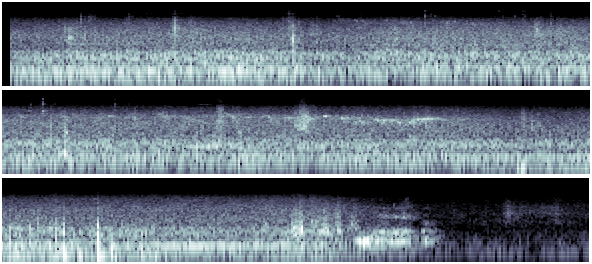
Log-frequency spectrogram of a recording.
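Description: Street noise hums steadily outdoors.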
